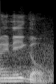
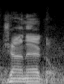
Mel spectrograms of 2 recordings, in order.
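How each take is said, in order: First: Each word is said with its standard vowels. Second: The words sound squeezed, like John and Eggle.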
